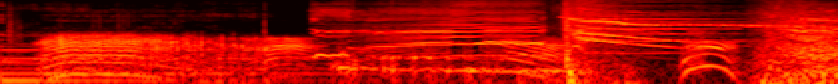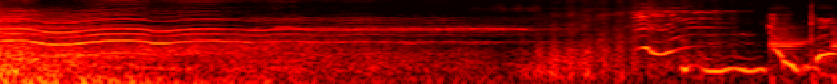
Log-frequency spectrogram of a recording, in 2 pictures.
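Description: Cartoon vocal sound effects: a rough grunting sound over a low music drone, a sharp hit just before three seconds in, then a long wavering scream from the cartoon lizard as it is flung through the air, fading away.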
